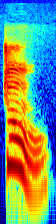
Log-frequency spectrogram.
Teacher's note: your mouth is going from t to oo sound, therefore your lips are rounded.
